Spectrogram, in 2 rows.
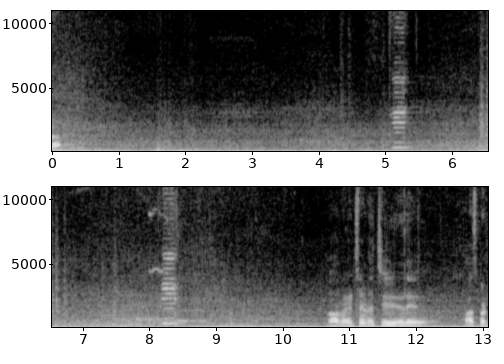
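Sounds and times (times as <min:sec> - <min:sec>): vehicle driving rumble: 0:00.0 - 0:13.0
vehicle horn toots: 0:05.0 - 0:05.5, 0:08.0 - 0:08.7.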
